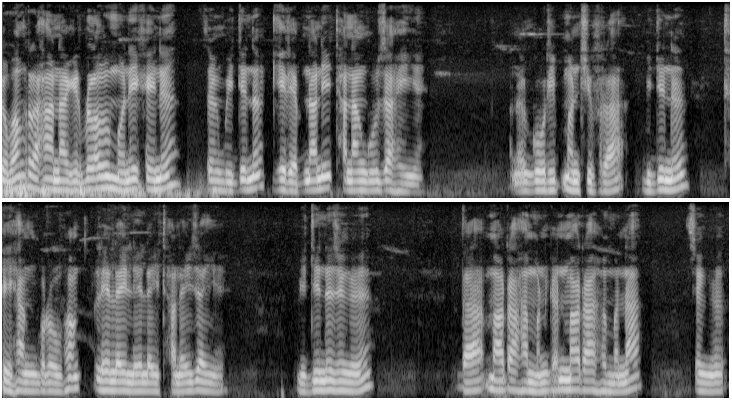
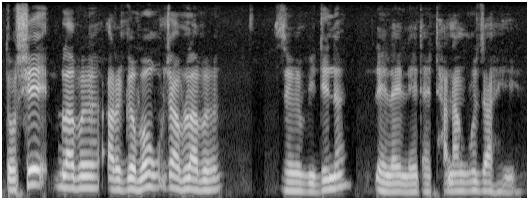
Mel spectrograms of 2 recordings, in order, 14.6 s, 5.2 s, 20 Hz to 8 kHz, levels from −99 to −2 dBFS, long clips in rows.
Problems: constant background noise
